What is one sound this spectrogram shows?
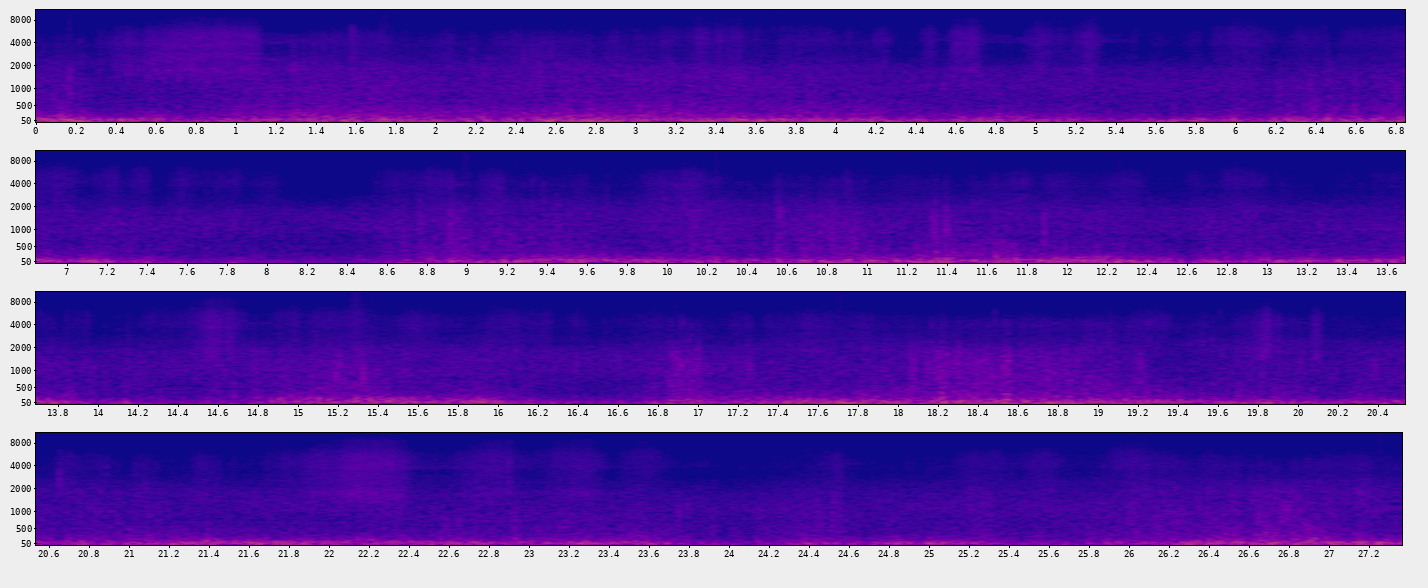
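Cloth rubs and rustles right against the microphone.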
